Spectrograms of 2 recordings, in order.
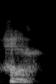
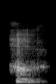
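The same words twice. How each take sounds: First: It is said in an American accent. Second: It is said in a British accent.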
